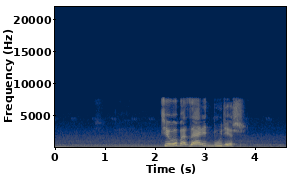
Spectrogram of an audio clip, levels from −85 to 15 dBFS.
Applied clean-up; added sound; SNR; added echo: none; none; none; none.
